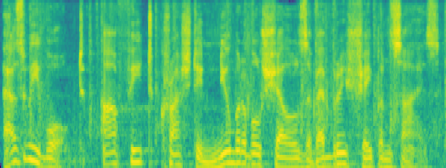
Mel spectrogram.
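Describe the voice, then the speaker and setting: A man's voice: fairly low pitch, sing-song, normal speed, background noise. A man narrating an adventure story in a dramatic, theatrical scripted style.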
